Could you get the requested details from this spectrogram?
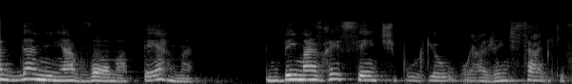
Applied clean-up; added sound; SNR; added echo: neural separator model SepFormer DNS4.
